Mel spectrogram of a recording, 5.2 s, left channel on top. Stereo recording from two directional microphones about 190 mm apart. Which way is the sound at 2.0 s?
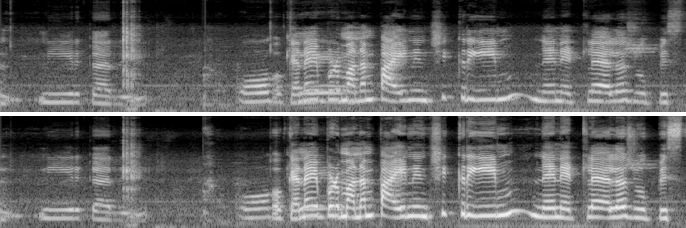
65° right (ahead or behind).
